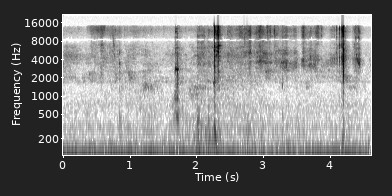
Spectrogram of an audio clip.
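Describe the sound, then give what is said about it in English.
Scissors trim a clump of Steve Farb fibers while fly tying. A few crisp, sharp snips stand out over a low, steady hum, with no talk. “I'm going to be trimming these, so you don't have to be super neat about it.”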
